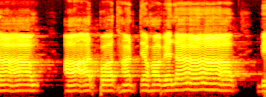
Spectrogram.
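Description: A man's voice chanting a Bengali Islamic sermon in a drawn-out, melodic sung tune: long held notes with a wavering pitch, broken by a short pause just before a second in and tailing off near the end.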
